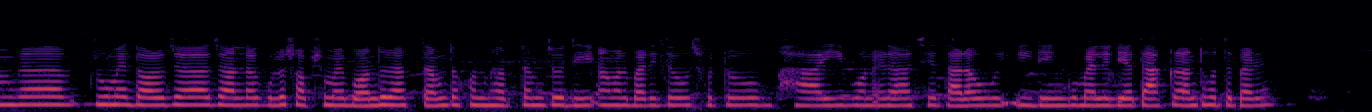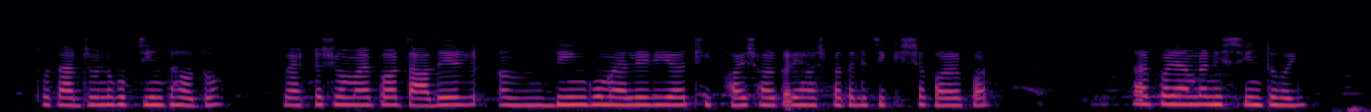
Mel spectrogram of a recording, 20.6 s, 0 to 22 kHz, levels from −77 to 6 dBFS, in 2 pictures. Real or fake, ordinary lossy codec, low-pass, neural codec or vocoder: real; none; 5.4 kHz; none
